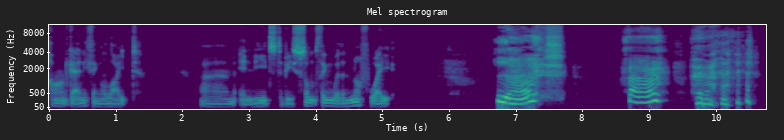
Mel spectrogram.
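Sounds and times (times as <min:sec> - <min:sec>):
speech: 0:00.0 - 0:01.4, 0:02.3 - 0:05.2, 0:06.7 - 0:07.7, 0:08.6 - 0:10.6
short breath: 0:05.8 - 0:06.5
person yawning: 0:06.7 - 0:07.8, 0:08.6 - 0:10.1
laughter: 0:09.7 - 0:10.7.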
